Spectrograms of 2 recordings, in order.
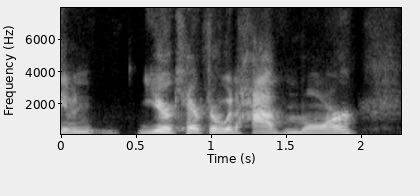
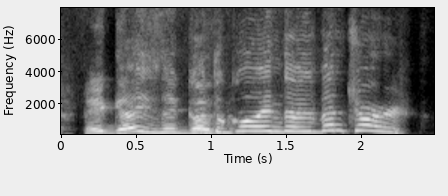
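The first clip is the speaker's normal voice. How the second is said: put-on Scandinavian accent, very high; 11 semitones higher, 4 dB louder than usual. Trying out how he should sound for his part: put-on Scandinavian accent. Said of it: "I don't know if I should sound like uh, Toki".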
